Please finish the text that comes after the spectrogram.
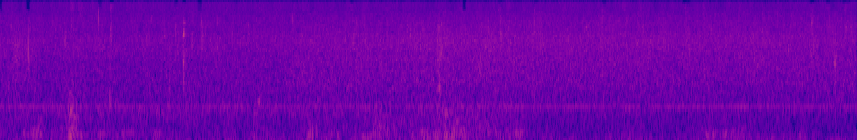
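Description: Steady rain falls in The Forest video game, a constant broad hiss with low rumbling texture throughout and no talk.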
